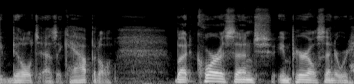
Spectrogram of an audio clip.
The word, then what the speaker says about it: Coruscant: Dictionary pronunciation is a little bit different, but the spelling of the word supports Coruscant as a name.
